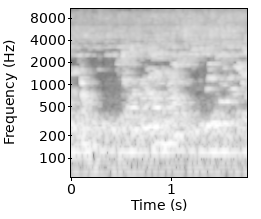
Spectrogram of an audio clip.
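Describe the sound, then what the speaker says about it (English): Olive oil grease being poured off a frying pan after cooking hamburger steak, a faint continuous liquid trickle and splash throughout, quiet and close. "I still Gotta drain that pan"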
